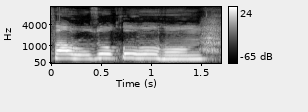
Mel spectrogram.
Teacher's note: قاف کو موٹا کرنا ہے، واو ساکن سے پہلے پیش ہے، واو مدہ ہے، ایک الف کے برابر کھینچنا ہے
